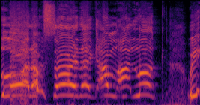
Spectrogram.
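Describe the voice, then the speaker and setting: An animated tone and a raised, projected voice come through over noticeable background noise. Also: man. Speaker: news reaction streamer. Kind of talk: live reaction stream. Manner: animated, laughing hard.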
